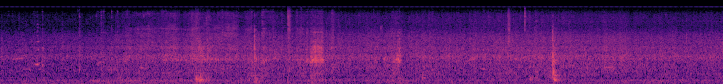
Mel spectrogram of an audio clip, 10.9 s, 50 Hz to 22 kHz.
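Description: An Evinrude 225 outboard's water pump housing being worked off the driveshaft and handled, giving a few light clicks and knocks scattered over a steady hiss.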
